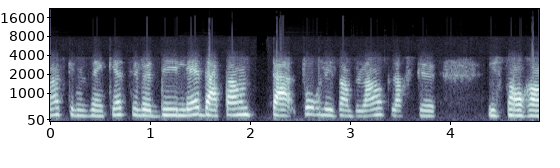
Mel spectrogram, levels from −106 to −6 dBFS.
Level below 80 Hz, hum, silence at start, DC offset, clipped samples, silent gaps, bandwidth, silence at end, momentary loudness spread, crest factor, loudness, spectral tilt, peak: -60 dBFS; none; 0 s; under 0.1%; under 0.1%; none; 6.4 kHz; 0 s; 12 LU; 16 dB; -17 LUFS; -8 dB/octave; 0 dBFS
